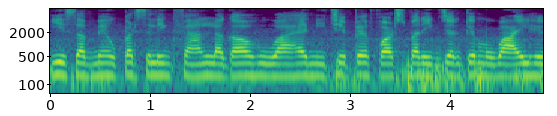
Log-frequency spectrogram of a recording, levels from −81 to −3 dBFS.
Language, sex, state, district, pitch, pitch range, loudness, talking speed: Hindi, female, Bihar, Patna, 170 Hz, 165-175 Hz, -17 LUFS, 230 wpm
